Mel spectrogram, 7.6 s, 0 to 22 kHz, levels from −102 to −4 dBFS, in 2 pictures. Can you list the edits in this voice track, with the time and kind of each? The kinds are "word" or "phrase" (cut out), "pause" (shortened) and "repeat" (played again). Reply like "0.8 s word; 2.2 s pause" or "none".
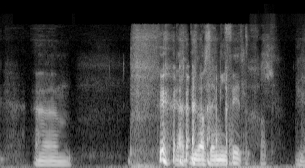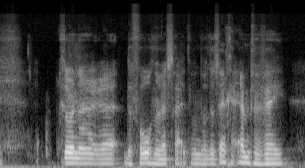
2.3 s word; 2.8 s word; 3.7 s word; 4.6 s word; 6.5 s word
